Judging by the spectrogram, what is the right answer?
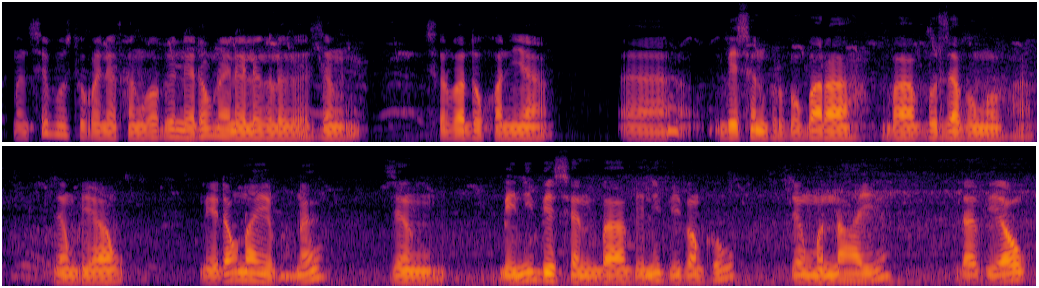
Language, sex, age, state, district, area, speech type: Bodo, male, 30-45, Assam, Udalguri, urban, spontaneous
